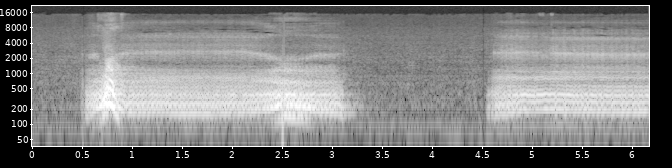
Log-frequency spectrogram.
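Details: Dachshund in a home pet compilation making two drawn-out, tonal growling whines, the first opening with a sharp yelp, a quiet gap between them.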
